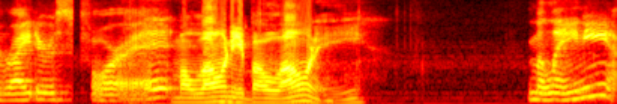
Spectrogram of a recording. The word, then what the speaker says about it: Mulaney: for it Maloney boulogne Mulaney I don't know how to pronounce Loney like rind with Bologna that's why that's what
